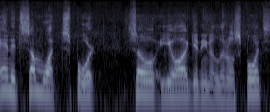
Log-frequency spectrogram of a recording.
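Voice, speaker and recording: A man with an American accent, at a moderate pace. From US South. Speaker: podcast host. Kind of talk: casual chat.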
